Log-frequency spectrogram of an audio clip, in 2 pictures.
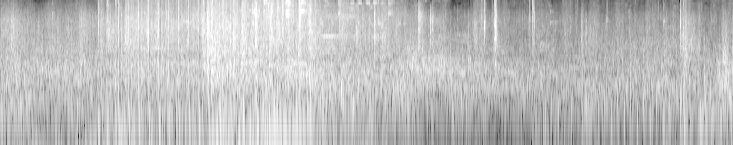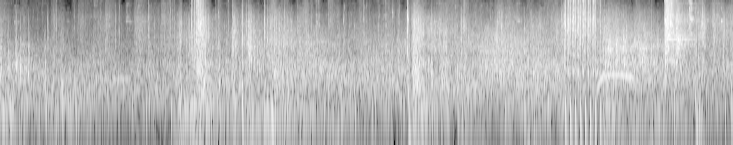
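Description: Explosions rumble nearby.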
